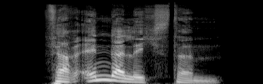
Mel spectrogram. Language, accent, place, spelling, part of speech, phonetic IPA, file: German, Germany, Berlin, veränderlichstem, adjective, [fɛɐ̯ˈʔɛndɐlɪçstəm], De-veränderlichstem.ogg
- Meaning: strong dative masculine/neuter singular superlative degree of veränderlich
